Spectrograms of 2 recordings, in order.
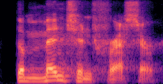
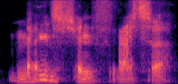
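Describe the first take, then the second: First: Said in the usual way. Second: "Menschenfresser" in a soft, slow, put-on German accent; hammed-up German accent, drawn-out "Menschenfresser"; mock German accent. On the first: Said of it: "So I'm gonna try my German here". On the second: Shown as a demonstration. Lecturer jokingly tries the German word in a German accent. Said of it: "if you wanna do it in a German accent".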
